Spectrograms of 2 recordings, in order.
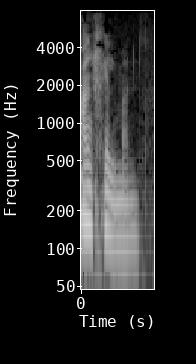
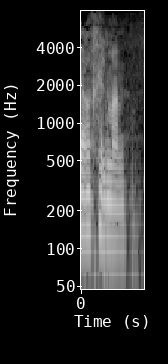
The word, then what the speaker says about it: Angelman: El Angelman se dice. – Síndrome de Angelman. – Angelman. – Angelman. Bueno, mira, se escribe Angelman.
